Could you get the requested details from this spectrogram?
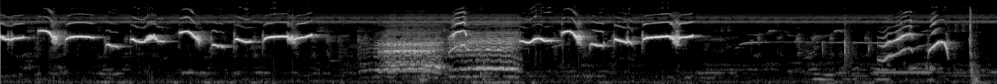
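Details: Oriental magpie-robin singing vigorously from afternoon into dark: clear whistled phrases, some rising, some slurred, repeated in quick bursts. A short harsh, rasping burst interrupts midway. Thin squeaky notes follow near the end over a steady high hiss.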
